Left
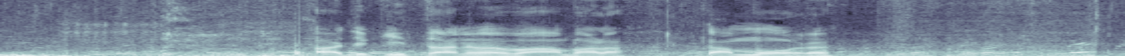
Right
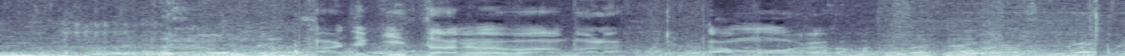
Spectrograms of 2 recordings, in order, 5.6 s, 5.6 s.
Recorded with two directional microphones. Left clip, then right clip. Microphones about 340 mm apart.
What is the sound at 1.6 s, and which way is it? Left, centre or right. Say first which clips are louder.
A man's voice: left 6 dB; centre.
